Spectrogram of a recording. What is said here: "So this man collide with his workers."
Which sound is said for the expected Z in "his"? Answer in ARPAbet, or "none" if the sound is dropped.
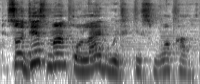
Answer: S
